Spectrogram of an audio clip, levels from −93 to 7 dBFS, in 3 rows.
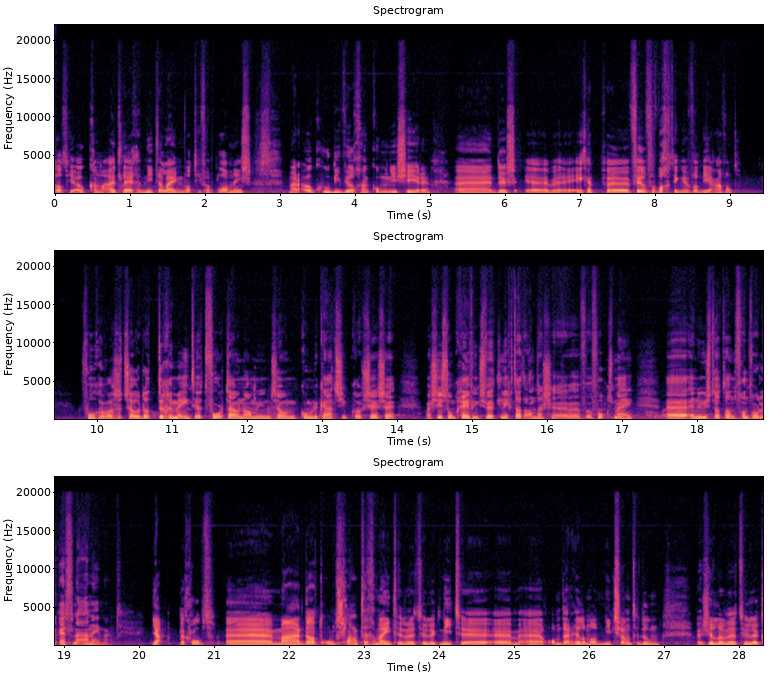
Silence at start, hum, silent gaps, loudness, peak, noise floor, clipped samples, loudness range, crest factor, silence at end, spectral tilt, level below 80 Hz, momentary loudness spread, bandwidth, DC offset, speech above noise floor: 0 s; none; none; -21 LUFS; -2 dBFS; -58 dBFS; under 0.1%; 4 LU; 20 dB; 0 s; -5.5 dB/octave; -64 dBFS; 10 LU; 17.5 kHz; under 0.1%; 37 dB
